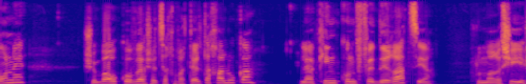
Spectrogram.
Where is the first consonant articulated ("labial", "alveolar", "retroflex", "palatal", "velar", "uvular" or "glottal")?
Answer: alveolar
